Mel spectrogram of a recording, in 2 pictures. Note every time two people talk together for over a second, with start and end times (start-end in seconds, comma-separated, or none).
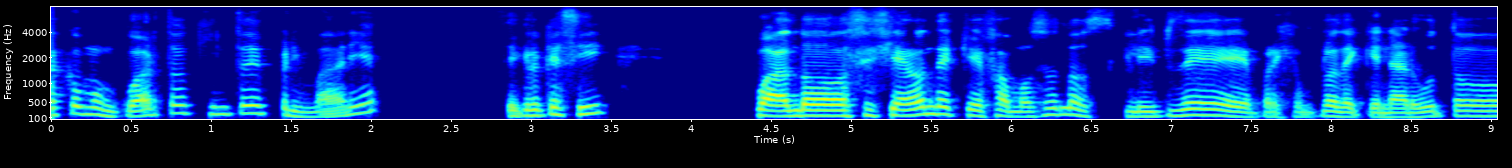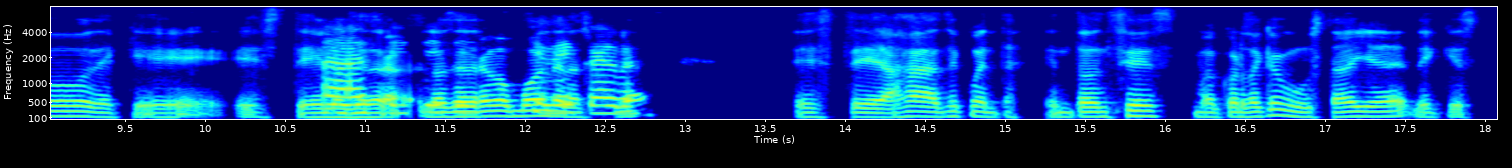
10.7-12.7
